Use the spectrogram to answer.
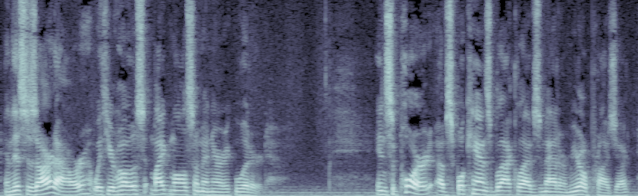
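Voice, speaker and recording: A man's voice: fairly high pitch, a little mellow. A man co-hosting a community radio arts show, friendly and encouraging, with frequent ums and uhs. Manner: friendly, with fillers and encouraging backchannels. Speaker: radio co-host.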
